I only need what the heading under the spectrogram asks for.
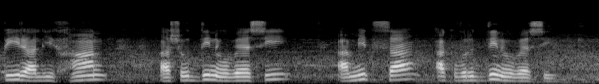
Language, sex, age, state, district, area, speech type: Urdu, female, 30-45, Bihar, Madhubani, rural, spontaneous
